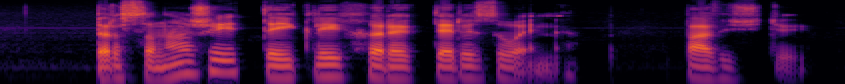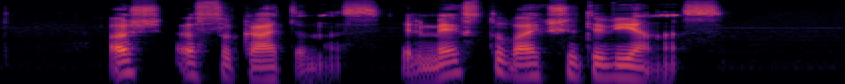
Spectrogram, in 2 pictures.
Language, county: Lithuanian, Marijampolė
